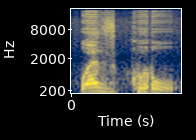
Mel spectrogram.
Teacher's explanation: jangan bagi ada qalqalah sebab huruf zal tu dia bukan huruf qalqalah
